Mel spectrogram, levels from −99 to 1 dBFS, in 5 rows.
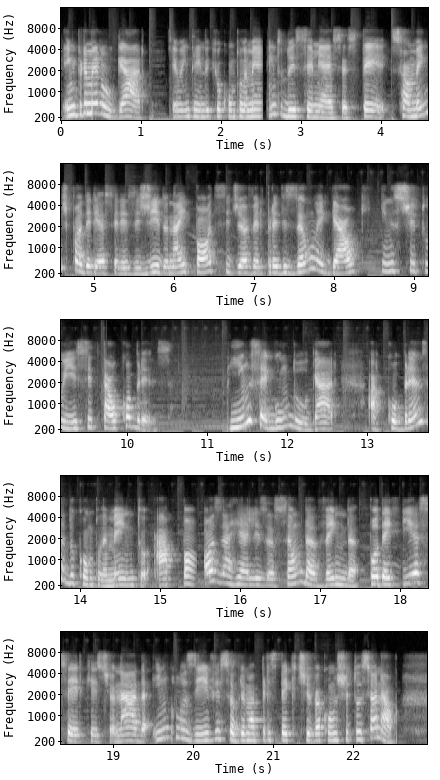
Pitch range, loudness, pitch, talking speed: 200-250 Hz, -13 LUFS, 220 Hz, 120 wpm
